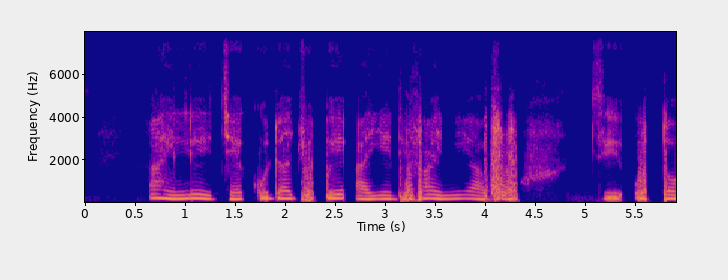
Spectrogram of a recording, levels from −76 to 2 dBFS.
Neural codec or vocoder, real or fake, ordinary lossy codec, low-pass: codec, 16 kHz, 16 kbps, FunCodec, trained on Chinese and English, 50 frames a second; fake; none; none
